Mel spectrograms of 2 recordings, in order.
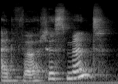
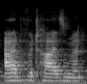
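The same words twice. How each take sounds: First: It is said the British way. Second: It is said the Australian way. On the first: "you would say advertisement" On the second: "I would say advertisement"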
